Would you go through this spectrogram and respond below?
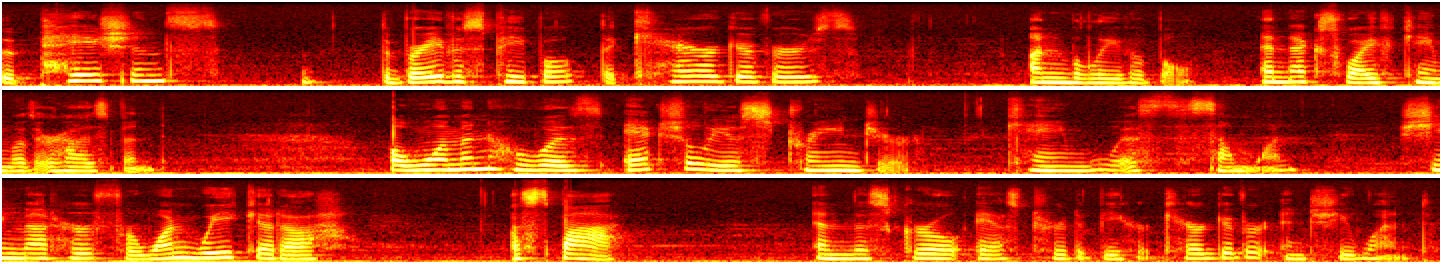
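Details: Adult speaker; ordinary speech.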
